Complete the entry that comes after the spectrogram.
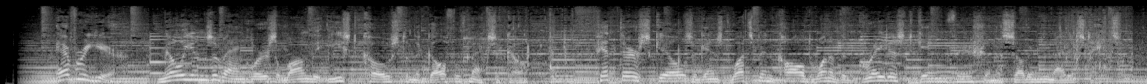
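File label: male narration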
